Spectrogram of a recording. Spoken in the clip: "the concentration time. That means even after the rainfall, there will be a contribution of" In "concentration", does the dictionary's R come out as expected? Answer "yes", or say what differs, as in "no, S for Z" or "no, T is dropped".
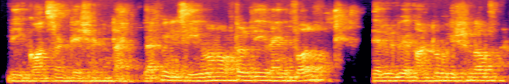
no, R is dropped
